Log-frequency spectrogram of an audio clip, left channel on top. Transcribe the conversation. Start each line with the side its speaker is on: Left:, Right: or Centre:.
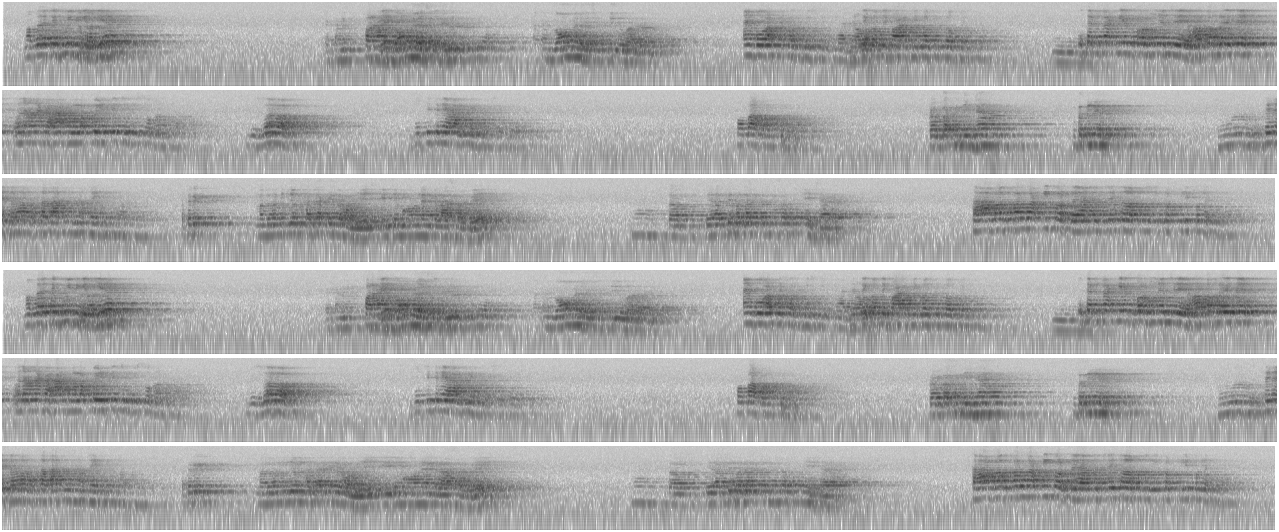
Right: मतलब एते बुइझि
Left: तखन
Right: गेलियै।
Left: एखन
Right: पढ़ाइ
Left: ग-
Right: लाइन
Left: ग -गाँव मे रहै छै
Right: बुझि
Left: ने तै
Right: गेलियै से
Left: एखन गाँव मे रहै छै ने तैय दुआरे।
Right: नैय बौआ कहै छै हम बुइझ गेलियै
Left: कनि
Right: जतेै
Left: आब
Right: कतै बाहर निकलतै तब देखतै।
Left: हूँ
Right: एततटा केस बरहोने छै हरदम रहे छै। ओना एना कऽ हाथ लेलऽ करिते चौबीसो घंटा बुझलहक। बिचित्रे हाल केने छै केश के- खोपा बनहतै आब-
Left: तब तऽ एखन एग्जाम नैय हेत।
Right: हँ छै ने तऽ सात आठ महीना टाईम छैय लागल।
Left: तऽ फेर मधुबनी मे जे खर्चा कैर रहल अइछ कहै छै हम ऑनलाइन क्लास करबेै।
Right: हँ।
Left: तब फेर एते बजा लेतेै मौसा से नैय होय छै।
Right: तऽ आब अधखरुआ की करतै आब तऽ छै तऽ अपन ई कम्प्लीट कऽ लेतै नऽ।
